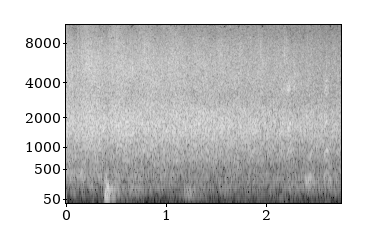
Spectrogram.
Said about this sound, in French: On a applaudi les couilles d'un gars.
